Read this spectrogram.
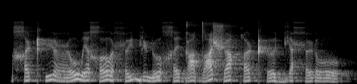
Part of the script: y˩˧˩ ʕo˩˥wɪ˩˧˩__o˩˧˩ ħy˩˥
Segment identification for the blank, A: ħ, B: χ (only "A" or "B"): B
